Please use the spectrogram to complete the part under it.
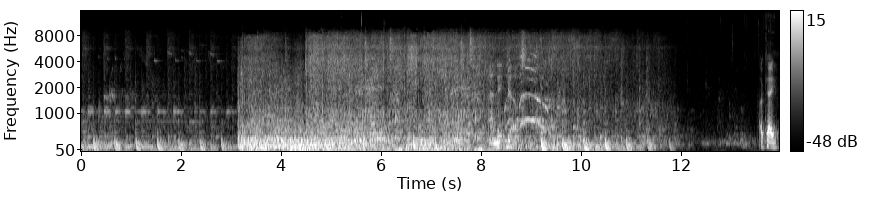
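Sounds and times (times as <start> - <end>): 
soft rhythmic thumping: 0.0 - 3.2, 9.2 - 12.0
hydrogen explosion from cesium reacting with water: 3.1 - 8.4
roaring wash of crackling noise: 3.1 - 12.0
speech: 8.5 - 9.0, 13.6 - 13.9.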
